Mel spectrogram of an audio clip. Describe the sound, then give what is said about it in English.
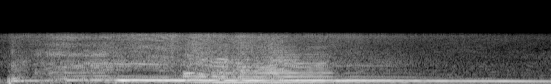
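A loud Alfa GTV race car roars past, its engine note surging upward after a second, then holding a strong, steady drone that slowly eases off. No one speaks. “Alpha GTV coming through right now.”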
